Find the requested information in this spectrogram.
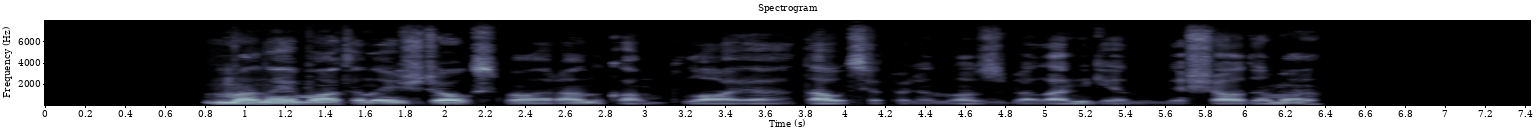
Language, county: Lithuanian, Vilnius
